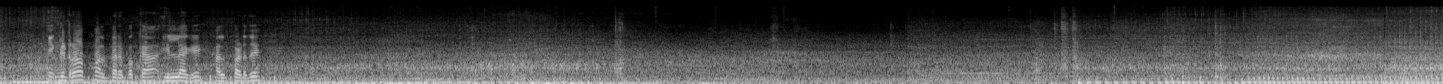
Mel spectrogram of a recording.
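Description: A motorcycle engine rumbles steadily as the bike rides along.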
